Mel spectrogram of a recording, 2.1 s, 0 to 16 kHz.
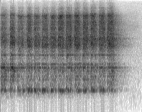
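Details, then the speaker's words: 2000 Ford Mustang 3.8 L V6 aluminum cylinder head, valve hand-lapped after carbon cleaning: gritty back-and-forth rasp about eight strokes a second, getting lighter as the seat wears in. "definitely don't want to use a drill on the other side with this uh because aluminum head so here we go you'll hear a grinding sound"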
